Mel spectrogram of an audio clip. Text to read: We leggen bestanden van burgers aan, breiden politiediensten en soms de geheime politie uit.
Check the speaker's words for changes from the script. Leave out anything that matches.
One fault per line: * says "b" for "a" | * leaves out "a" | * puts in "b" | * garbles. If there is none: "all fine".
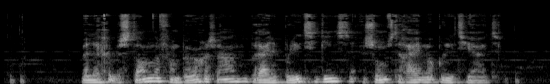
all fine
